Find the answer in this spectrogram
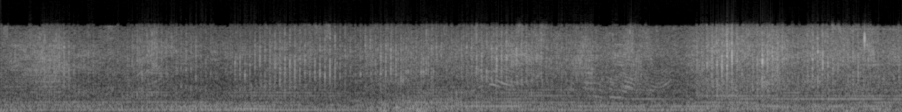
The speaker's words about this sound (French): Le silence de la place est seulement troublé par des hélicoptères qui tournent inlassablement au-dessus de Colombey.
